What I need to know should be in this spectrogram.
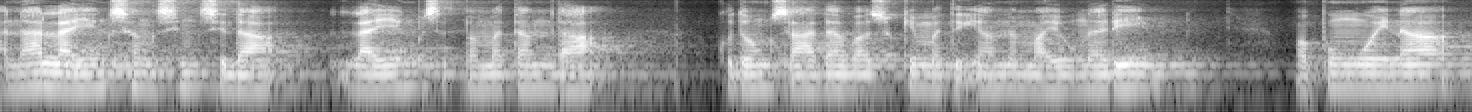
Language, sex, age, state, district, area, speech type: Manipuri, male, 18-30, Manipur, Kakching, rural, spontaneous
